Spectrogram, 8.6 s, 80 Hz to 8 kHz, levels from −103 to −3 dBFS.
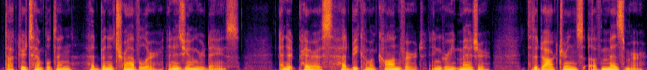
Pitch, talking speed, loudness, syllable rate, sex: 110 Hz, 175 wpm, -20 LUFS, 5.5 syllables/s, male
